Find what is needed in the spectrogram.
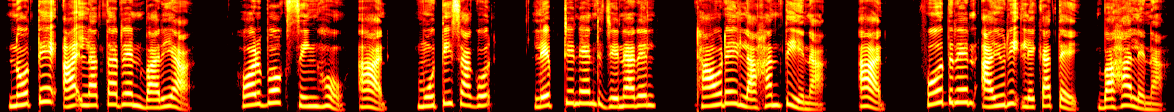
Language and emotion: Santali, neutral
